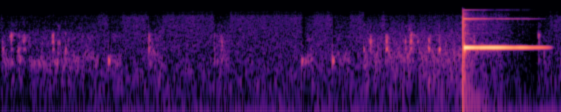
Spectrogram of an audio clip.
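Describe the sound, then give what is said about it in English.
A single clear electronic beep sounds near the end, ringing briefly before cutting off. Faint, scattered ticks and taps come before it. “I heard a beep. Well, that sounded weird.”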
